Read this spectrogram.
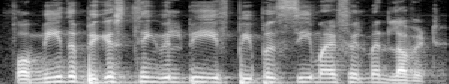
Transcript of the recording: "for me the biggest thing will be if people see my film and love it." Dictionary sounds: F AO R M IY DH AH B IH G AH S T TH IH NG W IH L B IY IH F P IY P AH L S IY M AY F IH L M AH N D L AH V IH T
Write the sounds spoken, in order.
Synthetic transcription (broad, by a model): F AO R M IY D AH B IH G AH S T T IH NG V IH L B IY IH F P IY P AH L S IY M AY F IH L M AH N D L AH V IH T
